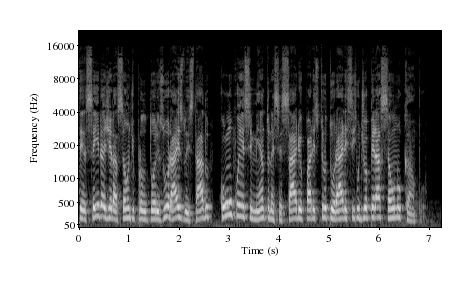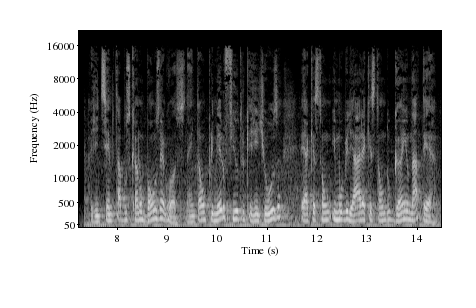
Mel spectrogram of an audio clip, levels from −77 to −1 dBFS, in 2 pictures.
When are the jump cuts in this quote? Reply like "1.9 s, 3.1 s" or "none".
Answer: 5.5 s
